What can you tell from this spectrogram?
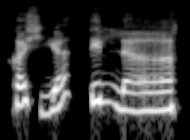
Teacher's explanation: ख्वा मोटा खराश के साथ, शीन को जमाओ के साथ · यहाँ पे लाम हल्का बारीक रखा जाएगा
